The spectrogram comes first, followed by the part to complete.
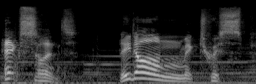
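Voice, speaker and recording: An actor playing an eccentric, madcap hatter in a video game, theatrical and erratic, moving between hush and exclamation. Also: male voice, high voice, sing-song, slow pace, faint music behind, heavily acted. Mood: eager. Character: eccentric madcap Hatter, whimsical, excitable lunatic. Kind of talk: video game cutscene acting.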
